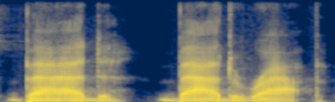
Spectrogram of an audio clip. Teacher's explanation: we do have a D sound, very quick, subtle in the vocal cords. It's not released.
